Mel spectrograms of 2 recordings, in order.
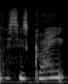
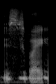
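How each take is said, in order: First: Plain excited. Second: High, soft, near-whispered "This is great."; softer repeat. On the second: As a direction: say "This is great." again softly, almost to herself. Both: Retold or imitated. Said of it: "I remember he was like".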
